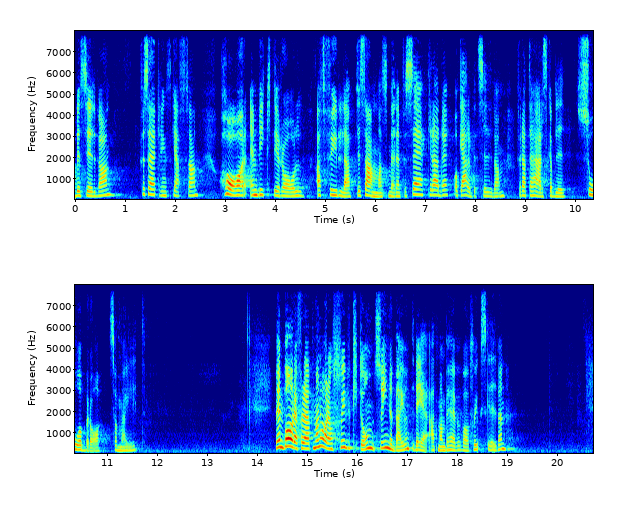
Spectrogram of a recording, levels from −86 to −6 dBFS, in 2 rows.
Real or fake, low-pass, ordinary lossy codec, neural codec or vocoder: fake; none; none; codec, 16 kHz, 0.8 kbps, ZipCodec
